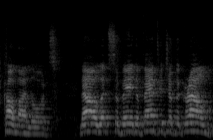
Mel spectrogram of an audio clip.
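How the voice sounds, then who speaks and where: A man's voice: sits high, moderate pace, bright, forceful tone. An actor playing a bold, scornful king in a Shakespearean stage reading, declamatory and sardonic. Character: bold, scornful king mustering for battle, merciless. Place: theater stage before an audience, indoors. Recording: echoey theater stage.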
